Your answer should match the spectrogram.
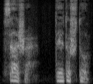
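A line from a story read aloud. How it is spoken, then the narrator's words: Frightened hoarse wheeze. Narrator (Russian): испуганно просипел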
